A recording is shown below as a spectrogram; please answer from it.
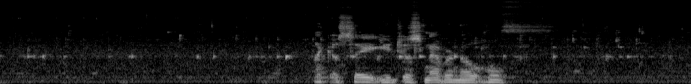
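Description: A Mr. Coffee maker from Walmart pours coffee in a close, gurgling splash lasting about two seconds, set between quiet drips while someone talks.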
